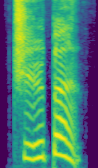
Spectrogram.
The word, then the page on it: 直奔: zhí bèn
